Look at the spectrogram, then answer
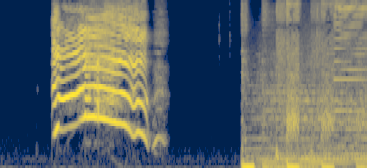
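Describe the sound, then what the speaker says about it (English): Clover, a character in the Zero Escape game, lets out one loud, shrill scream lasting about a second. After a short silence, rumbling game noise follows. "Her scream nearly blew out Junpei's eardrums"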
